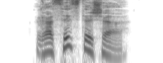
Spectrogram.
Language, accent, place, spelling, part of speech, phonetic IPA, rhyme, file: German, Germany, Berlin, rassistischer, adjective, [ʁaˈsɪstɪʃɐ], -ɪstɪʃɐ, De-rassistischer.ogg
- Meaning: 1. comparative degree of rassistisch 2. inflection of rassistisch: strong/mixed nominative masculine singular 3. inflection of rassistisch: strong genitive/dative feminine singular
